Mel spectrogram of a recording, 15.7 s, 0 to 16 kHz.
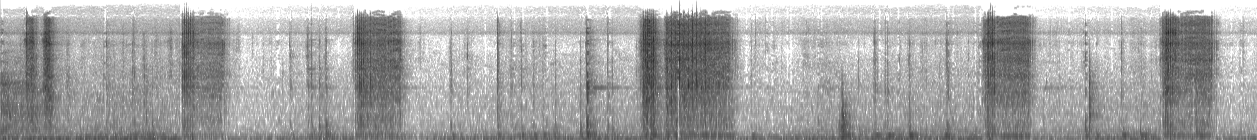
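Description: A ratchet wrench works on the 10mm lift actuator bolts of a Celica engine during teardown, several short bursts of rapid clicking separated by pauses, close and fairly quiet.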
